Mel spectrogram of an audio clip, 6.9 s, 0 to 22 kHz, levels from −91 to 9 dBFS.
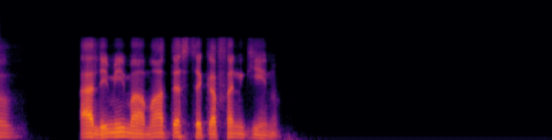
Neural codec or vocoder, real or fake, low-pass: codec, 16 kHz, about 1 kbps, DyCAST, with the encoder's durations; fake; 7.2 kHz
